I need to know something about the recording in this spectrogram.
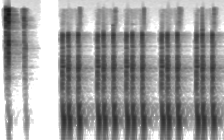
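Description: Video slot machine game sound effects: a short click as the spin starts, then the five reels stopping one after another. Each reel stop is a quick cluster of clicky knocks, about three stops a second.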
